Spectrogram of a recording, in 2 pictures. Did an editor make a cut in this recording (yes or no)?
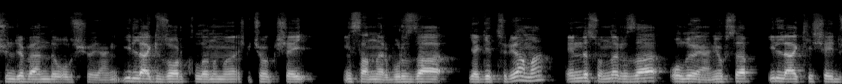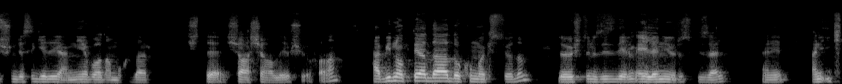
yes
